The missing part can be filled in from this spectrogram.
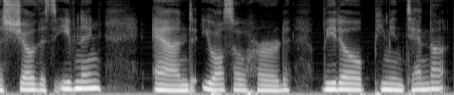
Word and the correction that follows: Pimienta: Man, you know when you pronounce it wrong? It's terrible. It hurts your ears. Pimienta. Lito Pimienta, off her album Miss Columbia.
